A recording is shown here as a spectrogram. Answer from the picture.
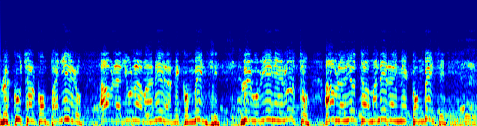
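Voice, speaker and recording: A man speaks in a raised, projected voice at an extremely high pitch, with audible room echo and noticeable background noise. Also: ordinary pitch variation, moderate pace. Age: 60s. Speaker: political activist. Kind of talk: public speech.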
